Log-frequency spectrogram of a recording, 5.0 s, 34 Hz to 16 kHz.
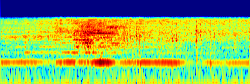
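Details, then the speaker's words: Jouef Amtrak RTG Turboliner model train, first test run after rebuild with Kato F-3 drive replacing worn-smooth worm gear, about 50–60 then 79 scale mph: smooth steady motor hum rising with speed, light rail clicks, no grinding; normal running. "I estimate she's running at a scale speed of approximately 50 to 60 miles an hour. Let's take her up to a more prototypical 79 miles an hour."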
